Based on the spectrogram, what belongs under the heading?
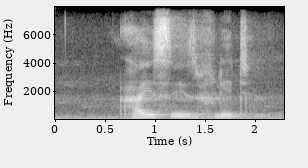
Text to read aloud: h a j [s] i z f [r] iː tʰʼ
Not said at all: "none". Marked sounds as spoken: s, l

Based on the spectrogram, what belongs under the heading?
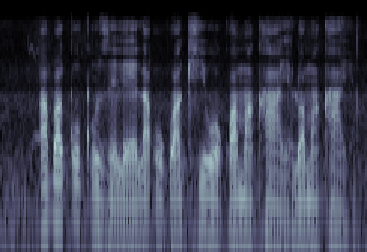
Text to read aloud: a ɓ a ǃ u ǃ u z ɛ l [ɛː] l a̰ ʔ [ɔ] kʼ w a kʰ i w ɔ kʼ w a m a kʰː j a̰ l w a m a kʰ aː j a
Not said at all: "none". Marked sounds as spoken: ɛ, u

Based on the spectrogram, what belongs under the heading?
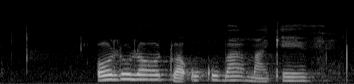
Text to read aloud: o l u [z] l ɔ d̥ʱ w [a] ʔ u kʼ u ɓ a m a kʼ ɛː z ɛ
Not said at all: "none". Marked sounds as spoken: none, a

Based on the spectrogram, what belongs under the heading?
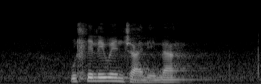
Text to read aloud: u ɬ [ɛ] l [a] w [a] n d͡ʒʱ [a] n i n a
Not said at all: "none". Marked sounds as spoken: ɛ, ɛ, ɛ, a

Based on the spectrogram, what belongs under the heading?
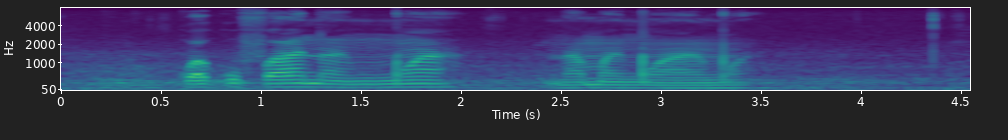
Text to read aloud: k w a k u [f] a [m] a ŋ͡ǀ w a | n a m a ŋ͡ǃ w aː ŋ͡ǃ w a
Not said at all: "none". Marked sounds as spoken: f, n

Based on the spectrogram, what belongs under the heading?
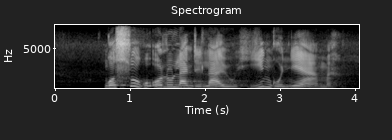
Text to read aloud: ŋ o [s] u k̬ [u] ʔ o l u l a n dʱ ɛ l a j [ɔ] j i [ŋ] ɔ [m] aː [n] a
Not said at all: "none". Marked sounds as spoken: s, u, ɔ, ŋ, ɲ, m

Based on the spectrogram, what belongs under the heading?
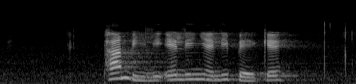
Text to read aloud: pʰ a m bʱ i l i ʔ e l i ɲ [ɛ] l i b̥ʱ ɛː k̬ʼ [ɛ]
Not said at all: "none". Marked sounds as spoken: ɛ, ɛ

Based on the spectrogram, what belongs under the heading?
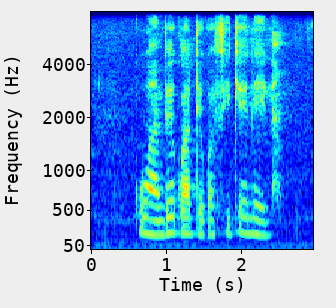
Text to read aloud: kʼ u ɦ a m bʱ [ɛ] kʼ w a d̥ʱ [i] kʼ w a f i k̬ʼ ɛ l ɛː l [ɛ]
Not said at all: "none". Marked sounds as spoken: ɛ, ɛ, a

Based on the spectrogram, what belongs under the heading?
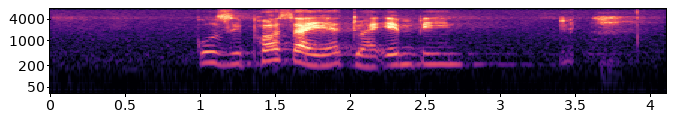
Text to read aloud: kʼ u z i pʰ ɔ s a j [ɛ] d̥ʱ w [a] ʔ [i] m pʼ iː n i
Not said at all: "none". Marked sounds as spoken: ɛ, a, e

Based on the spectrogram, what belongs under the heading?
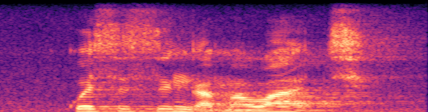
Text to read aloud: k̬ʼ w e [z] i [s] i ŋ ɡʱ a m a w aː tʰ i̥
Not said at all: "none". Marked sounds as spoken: s, s

